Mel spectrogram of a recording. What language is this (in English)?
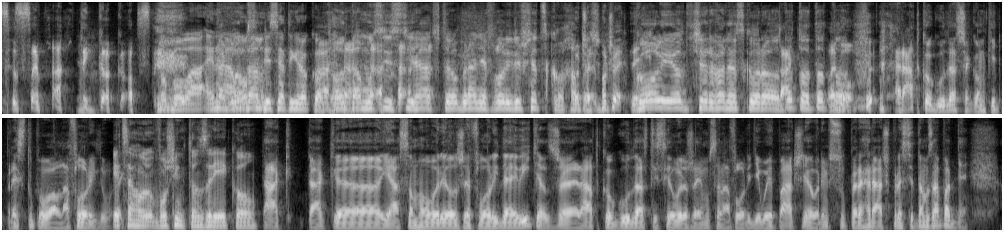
Slovak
